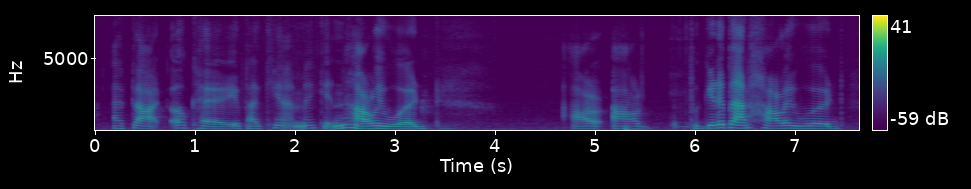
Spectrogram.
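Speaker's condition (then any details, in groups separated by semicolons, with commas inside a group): Dystonia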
